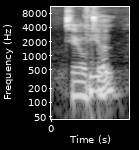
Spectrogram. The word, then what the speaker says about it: Teotl: The deity, the rock art, you know, the Nahuatl word for it, since we are closer to this context, the Nahuatl word for the divine spirit is Teo, like T-E-O-T-L, Teotl. – Teotl. – Teotl, yes. Teotl, in Anglophone pronunciation, it's more like Teotl.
